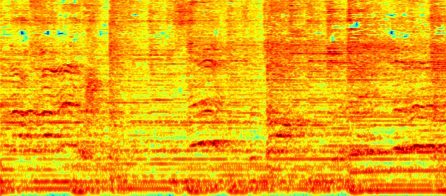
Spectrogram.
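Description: Live rock band: a male lead singer singing over acoustic guitar, bass and drums.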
